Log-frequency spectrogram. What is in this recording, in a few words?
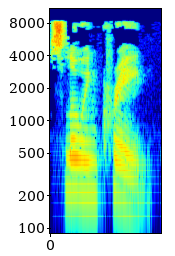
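"slewing crane", English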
